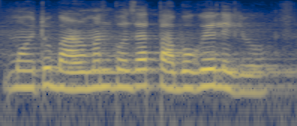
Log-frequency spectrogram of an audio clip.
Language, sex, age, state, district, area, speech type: Assamese, female, 18-30, Assam, Dhemaji, rural, spontaneous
